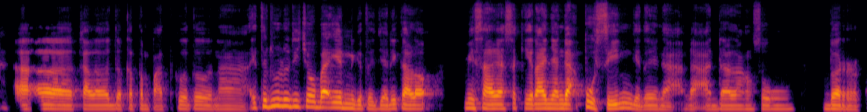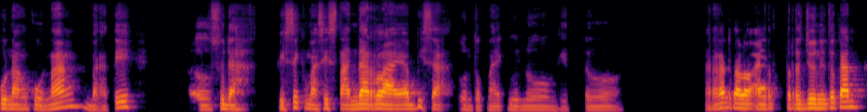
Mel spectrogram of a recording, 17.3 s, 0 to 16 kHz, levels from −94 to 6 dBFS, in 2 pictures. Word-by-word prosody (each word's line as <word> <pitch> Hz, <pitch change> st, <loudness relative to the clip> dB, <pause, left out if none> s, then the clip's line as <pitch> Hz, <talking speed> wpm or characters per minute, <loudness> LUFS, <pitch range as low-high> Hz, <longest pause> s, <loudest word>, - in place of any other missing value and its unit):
heeh 130 Hz, +1 st, 0 dB, 0.2 s
kalau 115 Hz, -1 st, -1 dB
dekat 120 Hz, -, -7 dB
tempatku, 110 Hz, +2 st, -10 dB
tuh, 125 Hz, -1 st, -4 dB
nah 110 Hz, -1 st, -12 dB
itu 160 Hz, -, -2 dB
dulu 220 Hz, 0 st, +2 dB
dicobain 175 Hz, -4 st, +3 dB, 0.2 s
gitu. 125 Hz, -1 st, -6 dB
Jadi 120 Hz, +3 st, -4 dB
kalau 125 Hz, 0 st, +3 dB, 0.5 s
misalnya 135 Hz, -2 st, +2 dB
sekiranya 140 Hz, 0 st, +2 dB
nggak 145 Hz, -, +4 dB
pusing 150 Hz, -3 st, -1 dB
gitu, 115 Hz, -3 st, -5 dB
nggak 110 Hz, -2 st, -7 dB
nggak 120 Hz, -, -9 dB
ada 110 Hz, +1 st, -6 dB, 0.2 s
langsung 115 Hz, 0 st, -10 dB, 0.3 s
berkunang-kunang 125 Hz, -, -1 dB
berarti, 110 Hz, -, -5 dB, 0.8 s
eee, 115 Hz, 0 st, -5 dB
sudah 120 Hz, -4 st, +1 dB, 0.4 s
fisik 135 Hz, +6 st, -3 dB
masih 125 Hz, +3 st, -2 dB
standarlah, 135 Hz, 0 st, +6 dB
ya, -, -, +6 dB
bisa 125 Hz, -, -2 dB, 0.3 s
untuk 110 Hz, -1 st, -11 dB
naik 105 Hz, -1 st, -10 dB
gunung 105 Hz, -1 st, -9 dB
gitu, 100 Hz, +1 st, -12 dB, 0.9 s
Karena, -, -, -5 dB
kan, -, -, -5 dB
kalau 145 Hz, -1 st, +9 dB
air 130 Hz, +1 st, +3 dB, 0.2 s
terjun 145 Hz, +1 st, +3 dB
itu, 165 Hz, -, +2 dB
kan, 180 Hz, +1 st, +8 dB
125 Hz, 140 wpm, -25 LUFS, 115-140 Hz, 0.9 s, kalau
